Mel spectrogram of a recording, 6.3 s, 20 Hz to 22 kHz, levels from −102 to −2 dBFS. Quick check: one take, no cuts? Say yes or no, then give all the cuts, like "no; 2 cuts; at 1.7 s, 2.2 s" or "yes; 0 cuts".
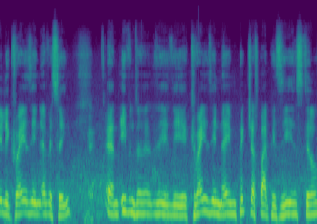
yes; 0 cuts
